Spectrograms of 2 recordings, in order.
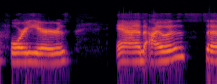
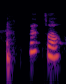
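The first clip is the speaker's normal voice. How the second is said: teary laugh; 8 semitones higher, 12 dB quieter than usual. Real, not acted. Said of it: "I started crying".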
